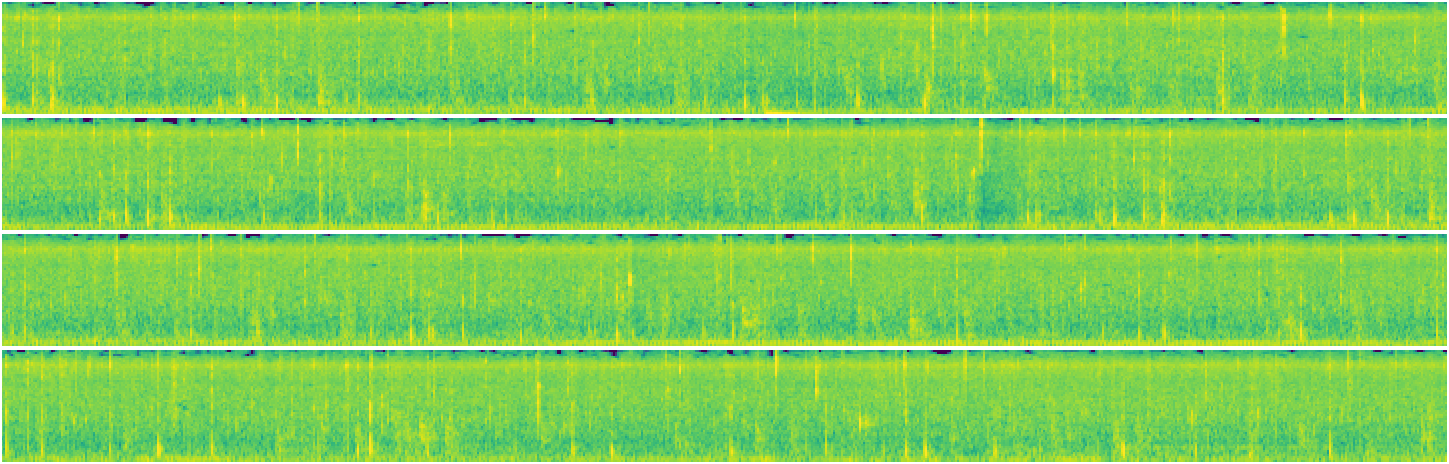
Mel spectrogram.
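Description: Steady rain, with many separate drops ticking sharply against a constant hiss, over a low steady rumble.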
